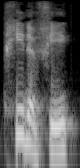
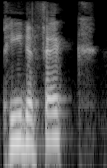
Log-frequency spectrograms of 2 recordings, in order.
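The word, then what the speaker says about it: Pituffik: which is now called Pedophik Pedafic I think is how you pronounce that as of 2023.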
